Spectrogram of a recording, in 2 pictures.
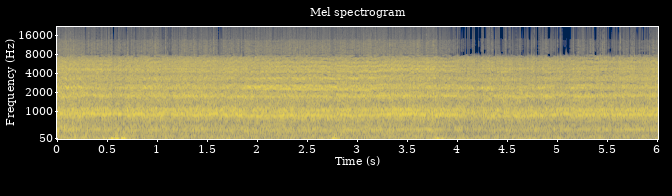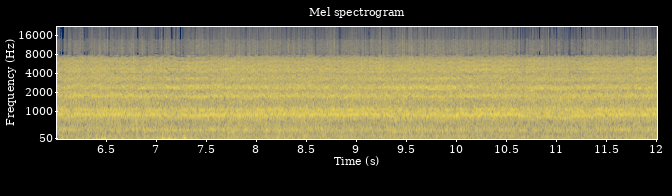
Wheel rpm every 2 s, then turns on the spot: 230, 220, 220, 230, 230, 220.
none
